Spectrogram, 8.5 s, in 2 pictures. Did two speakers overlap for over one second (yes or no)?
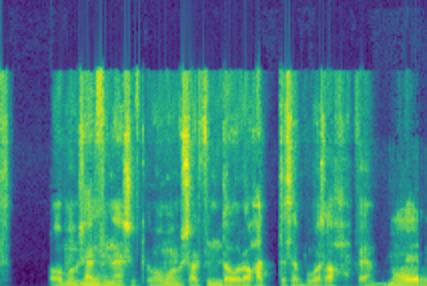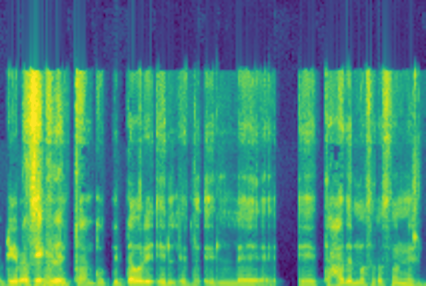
no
